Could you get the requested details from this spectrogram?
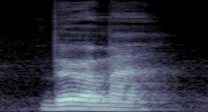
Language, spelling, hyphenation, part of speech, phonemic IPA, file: Dutch, Birma, Bir‧ma, proper noun, /ˈbɪr.maː/, Nl-Birma.ogg
- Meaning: Burma (a country in Southeast Asia)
